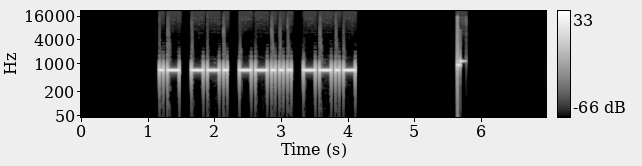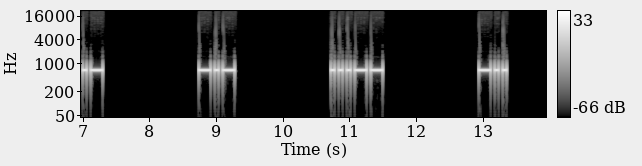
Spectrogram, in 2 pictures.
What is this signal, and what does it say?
Morse code, heard as a keyed tone, about 20 wpm, spaced as for 9 wpm, 700 Hz. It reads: AG7Q AK3D
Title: USA Call Signs - 4 Characters - 8x Character Spacing - 20wpm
